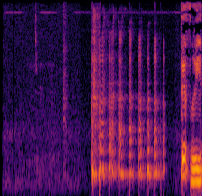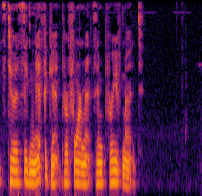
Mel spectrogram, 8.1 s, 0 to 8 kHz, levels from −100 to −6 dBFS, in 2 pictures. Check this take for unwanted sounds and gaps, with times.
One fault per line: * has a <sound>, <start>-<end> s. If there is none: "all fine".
* has a laugh, 1.8-3.4 s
